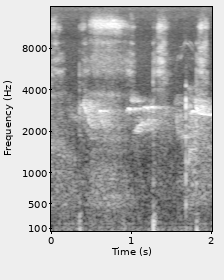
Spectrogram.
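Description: Near silence: faint room tone, with two soft clicks, one about a third of a second in and one a little past a second in.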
